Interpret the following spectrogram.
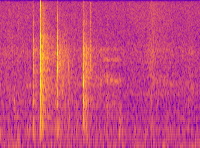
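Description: Thin clear plastic humidity dome crackling and clicking under a hand pressing on it, with two sharp clicks about half a second apart, while a fleece blanket is drawn over it.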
